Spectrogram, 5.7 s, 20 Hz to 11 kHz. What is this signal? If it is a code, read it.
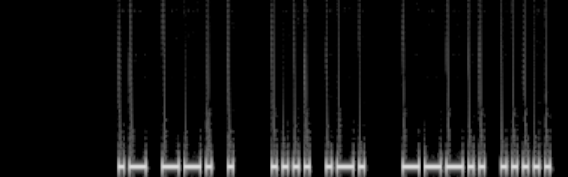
Morse code, heard as a keyed tone, about 22 wpm, 700 Hz. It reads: AGE HR 85
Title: Practice QSO - Exchange 3 - More Info - 22wpm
